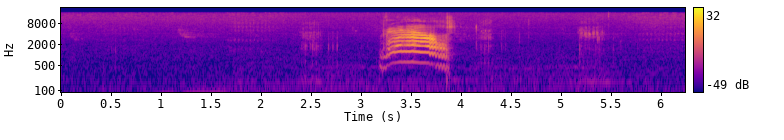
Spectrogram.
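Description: An animal's call: one pitched cry that rises and then falls, lasting under a second, about three seconds in, over a low hum.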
